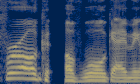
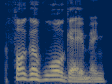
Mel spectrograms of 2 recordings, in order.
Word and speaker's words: Fog of Wargames: is Fog of Wargaming, not Frog of Wargaming, like I said last week.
